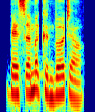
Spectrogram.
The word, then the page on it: Bessemer converter: Indian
